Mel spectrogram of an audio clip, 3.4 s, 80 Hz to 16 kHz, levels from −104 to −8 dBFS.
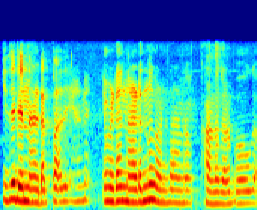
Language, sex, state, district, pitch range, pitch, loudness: Malayalam, female, Kerala, Kozhikode, 210-245 Hz, 230 Hz, -18 LUFS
